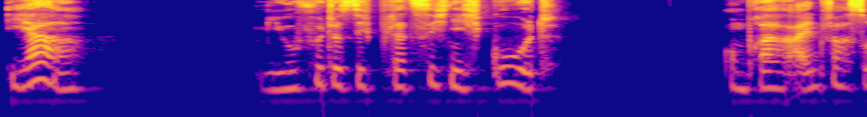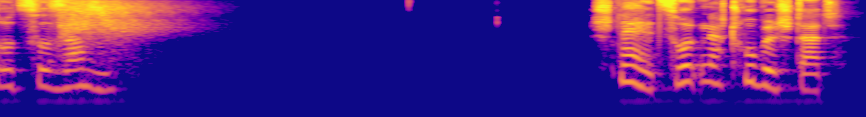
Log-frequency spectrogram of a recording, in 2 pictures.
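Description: A woman playing a video game and reading all of its dialogue aloud in her own voice, with dramatic, expressive delivery. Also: mid-range voice, unhurried, long pauses, slightly rough. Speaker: Let's Play gamer.

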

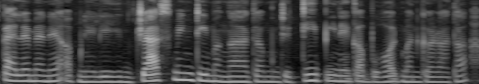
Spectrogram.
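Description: This is casual vlog narration from a young woman who reviews food, her gravelly, mellow voice sitting in the mid range. Chatty and switching between Hindi and English, she slows right down for English phrases. She records dry audio on a phone at arm's length, outdoors along a tree-lined road and later in a cafe.

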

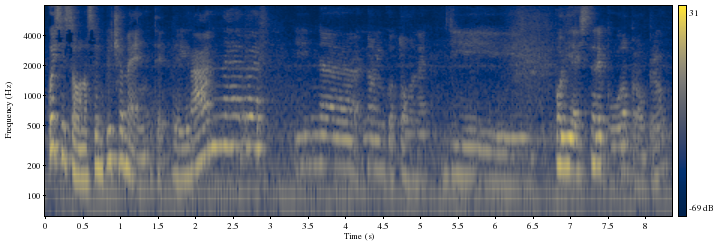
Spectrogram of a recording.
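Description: A woman's voice: lowish voice, sing-song, slow pace, a little mellow, slight background noise. A middle-aged woman vlogging at home, chatting to a camera across the room about cheap buys and their prices. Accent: Italian. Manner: chatty, explaining purchases and prices. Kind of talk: casual chat to camera. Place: bedroom at home, indoors. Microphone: camera on a stand across the room. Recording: echoey room.

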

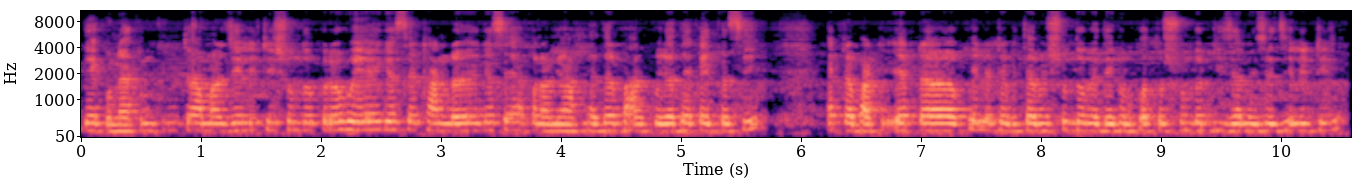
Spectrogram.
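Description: A hoarse woman talks viewers through a cooking demonstration, chatty and repetitive, often asking them to look. Her voice stays fairly flat. The sound is roomy and echoey, with a faint hum of ambience behind her. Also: mid-range voice, quick pace. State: hoarse from a cold. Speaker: cooking vlogger. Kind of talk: casual step-by-step cooking demonstration.

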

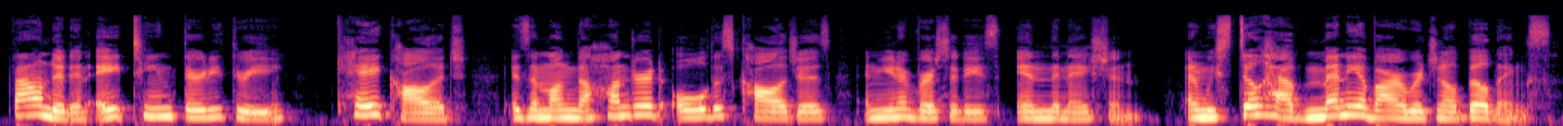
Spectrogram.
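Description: A woman's voice: mid-range voice, moderate pace, few pauses, lightly acted. A woman playing an institutional greeter, reading scripted announcements in a formal manner. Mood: polite, official. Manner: formal, clearly scripted delivery. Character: institutional greeter: bank phone menu, college admissions guide. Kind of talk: scripted test-audio announcement.

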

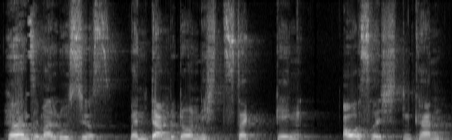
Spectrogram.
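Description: A woman's voice: on the high side, animated, moderate pace, a little mellow, natural voice. A woman voicing a nervous, fumbling middle-aged official in an audiobook reading. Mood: flustered.

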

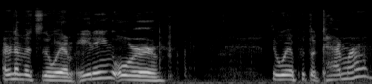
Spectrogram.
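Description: A young adult woman talking informally to viewers during a mukbang in a parked car, unhurried and casual between bites of food. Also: mid-range voice, lively intonation, darkish tone. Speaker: mukbang vlogger. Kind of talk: casual chat to viewers while eating, mukbang.

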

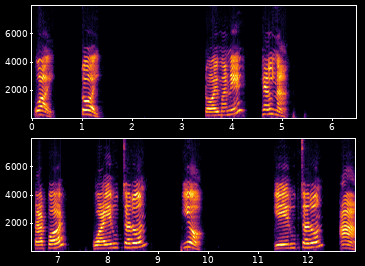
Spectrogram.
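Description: A woman teaching a phonics lesson for young children, spelling out letters and sounds one by one with patient, deliberate delivery. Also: high-pitched, bright, forceful tone, low-quality recording.

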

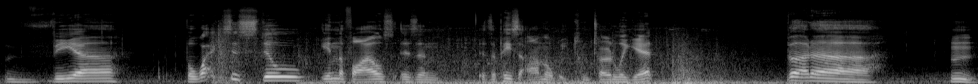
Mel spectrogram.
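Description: A man's voice: medium pitch, lively intonation, takes it slowly, pauses often, a little hiss or hum. A man giving casual gameplay commentary as the host of a let's play, dry and self-mocking, with casual swearing.

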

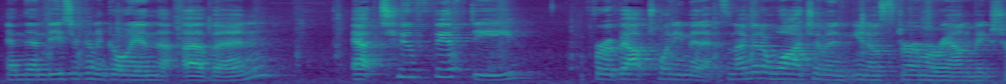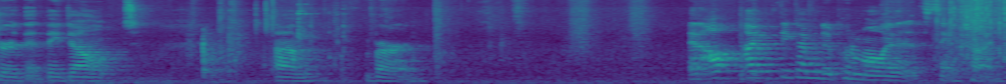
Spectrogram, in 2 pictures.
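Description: A woman's voice: medium pitch, animated, normal speed, fairly bright tone, a little hiss or hum. Chatty older woman in an echoey kitchen. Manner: chatty, talks straight to viewers while working. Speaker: cooking show host. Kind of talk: casual cooking demonstration. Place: home kitchen, indoors.

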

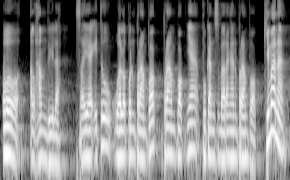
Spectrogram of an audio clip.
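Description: A man's voice: medium pitch, moderate pace, voice pushed down, lightly acted. A man voicing a repentant male robber chief who confesses in a plain, matter-of-fact way.

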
